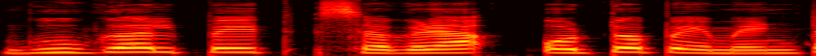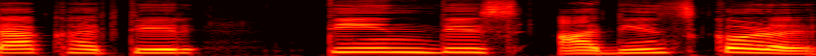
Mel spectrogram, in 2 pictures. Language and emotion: Goan Konkani, neutral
